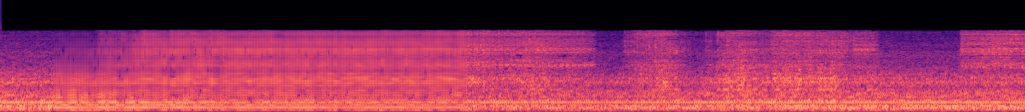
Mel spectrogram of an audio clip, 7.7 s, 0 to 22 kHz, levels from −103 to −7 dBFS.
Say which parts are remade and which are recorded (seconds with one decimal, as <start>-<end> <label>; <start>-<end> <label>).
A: 0.0-0.4 recorded; 0.4-3.5 remade; 3.5-7.7 recorded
